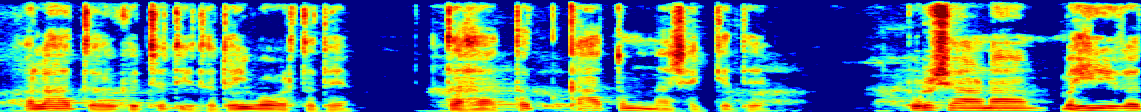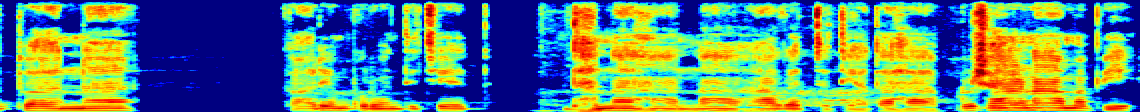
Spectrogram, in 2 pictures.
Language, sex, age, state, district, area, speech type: Sanskrit, male, 18-30, Karnataka, Haveri, urban, spontaneous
